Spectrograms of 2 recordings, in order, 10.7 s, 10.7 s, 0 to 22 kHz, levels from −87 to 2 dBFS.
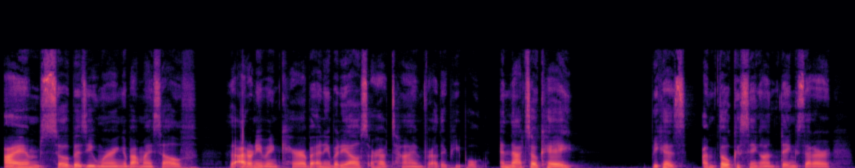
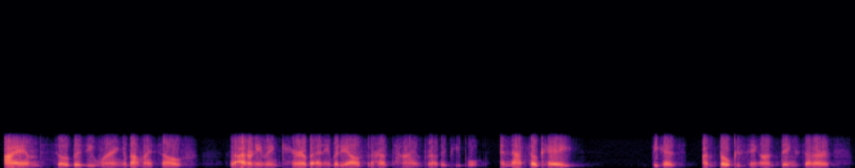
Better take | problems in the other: first | phone-call audio; poor line; nothing above 4 kHz

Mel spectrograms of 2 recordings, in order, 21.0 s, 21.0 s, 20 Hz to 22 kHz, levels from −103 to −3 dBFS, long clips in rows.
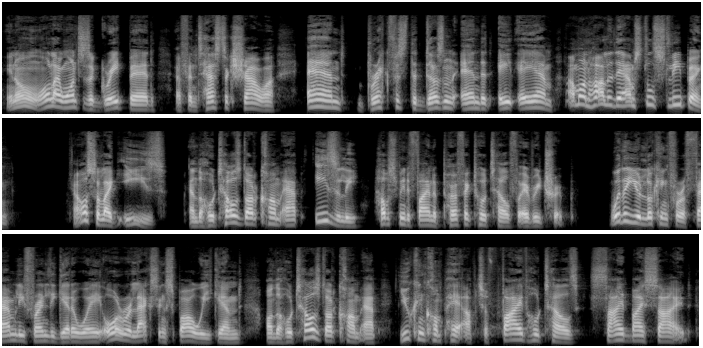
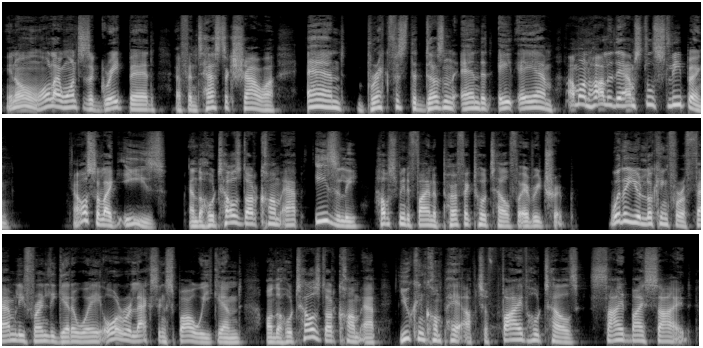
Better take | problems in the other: second | thin; very; fading below 350 Hz

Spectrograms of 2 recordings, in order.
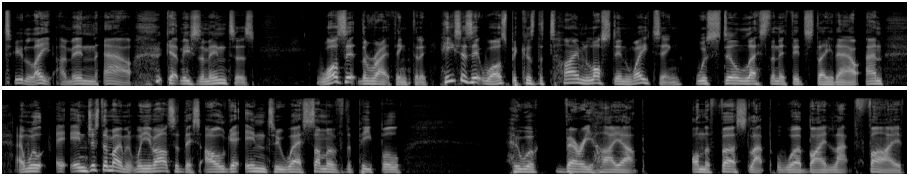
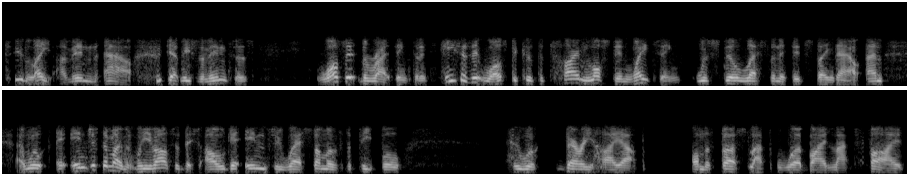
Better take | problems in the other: first | phone-call audio; poor line

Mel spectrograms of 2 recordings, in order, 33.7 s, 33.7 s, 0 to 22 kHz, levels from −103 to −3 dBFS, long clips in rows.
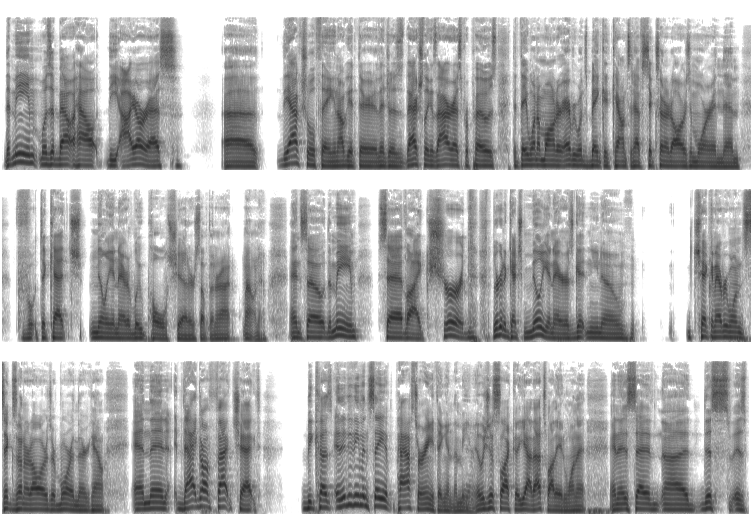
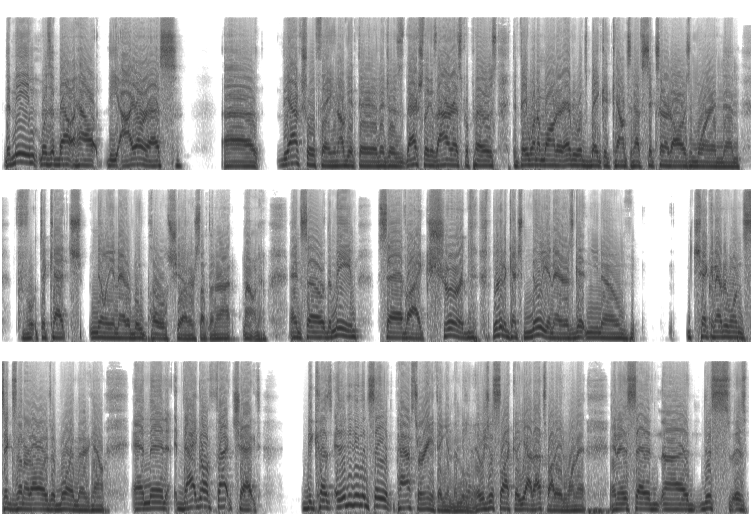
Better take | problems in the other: first | distortion; heavy; 39% of the sound clipped

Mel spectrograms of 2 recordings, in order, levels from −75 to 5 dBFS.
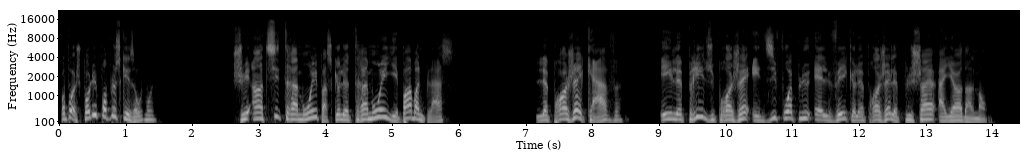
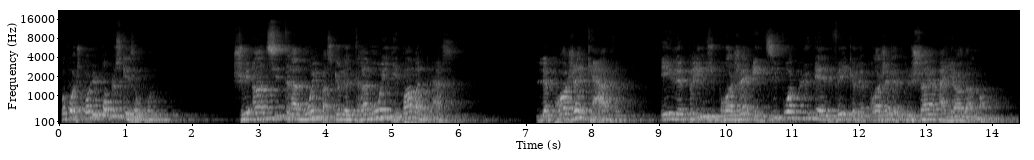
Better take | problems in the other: first | room echo; noticeable; dies away in 1 s // off-mic speech; far

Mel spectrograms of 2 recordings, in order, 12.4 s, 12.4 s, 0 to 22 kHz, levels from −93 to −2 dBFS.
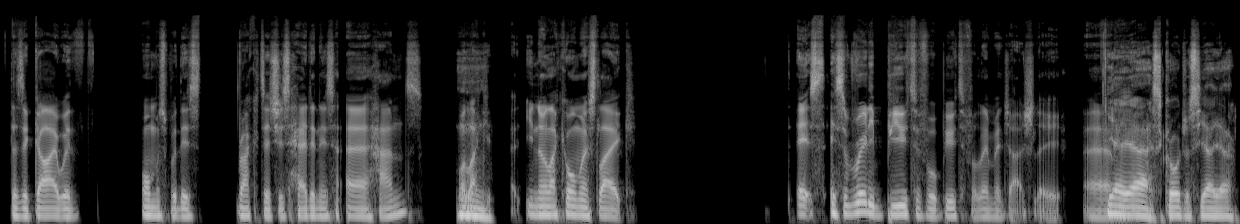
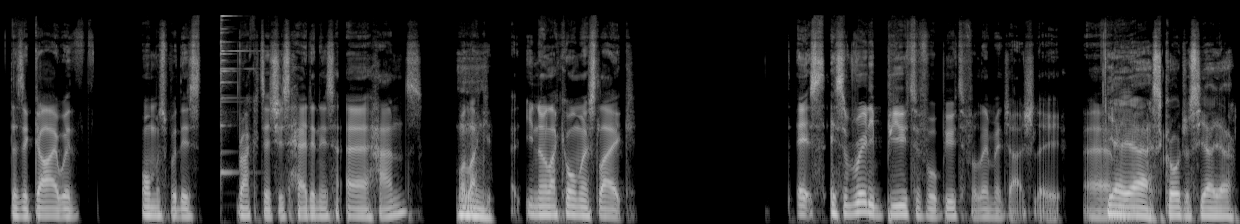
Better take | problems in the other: first | clattering dishes; noticeable; at 2 s; peak 8 dB below the speech

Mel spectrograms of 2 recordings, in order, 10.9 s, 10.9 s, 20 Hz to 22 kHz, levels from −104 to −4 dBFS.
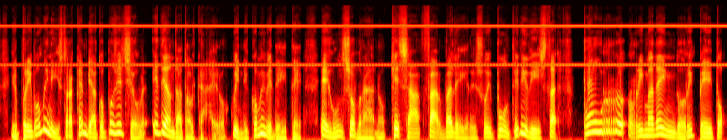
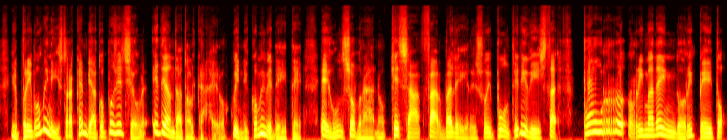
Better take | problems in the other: second | high-pitched whine; noticeable; throughout; 10 kHz, 15 dB below the speech

